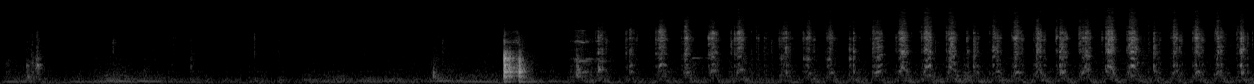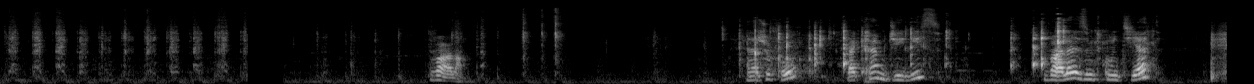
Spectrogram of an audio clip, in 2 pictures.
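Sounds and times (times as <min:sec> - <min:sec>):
metal spoon scraping through sieve: 0:05.7 - 0:15.0, 0:20.0 - 0:24.2.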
